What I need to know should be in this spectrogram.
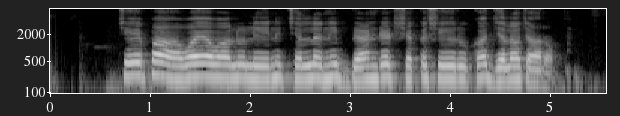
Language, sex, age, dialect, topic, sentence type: Telugu, female, 46-50, Telangana, agriculture, statement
